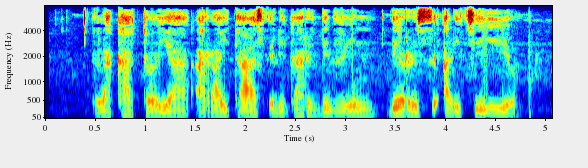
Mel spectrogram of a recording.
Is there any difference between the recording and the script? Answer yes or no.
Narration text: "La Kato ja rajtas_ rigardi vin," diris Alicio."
no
